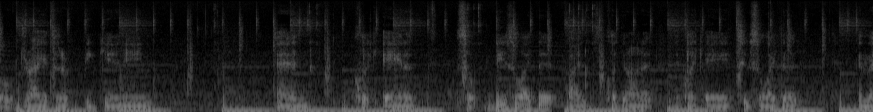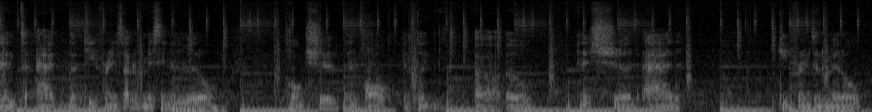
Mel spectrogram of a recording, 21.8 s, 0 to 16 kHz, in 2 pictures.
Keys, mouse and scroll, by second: 1.4 space, 2.9-4.0 drag, 4.2 a, 5.8-8.5 drag, 10.9 alt+shift+o, 17.6-21.8 drag.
